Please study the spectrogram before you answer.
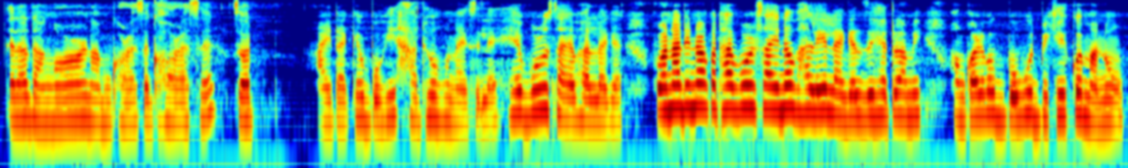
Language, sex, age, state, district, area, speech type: Assamese, female, 30-45, Assam, Biswanath, rural, spontaneous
